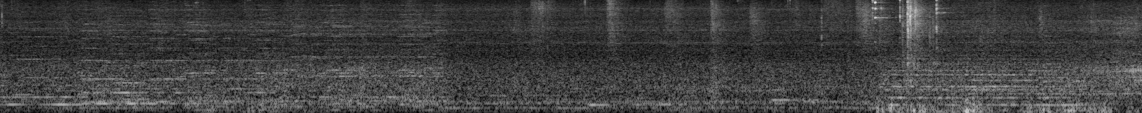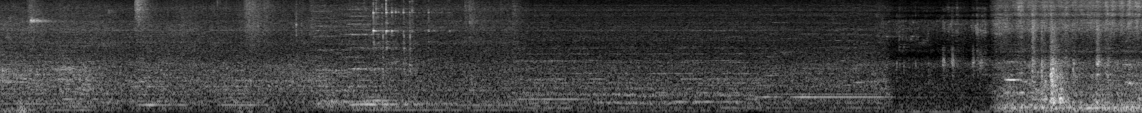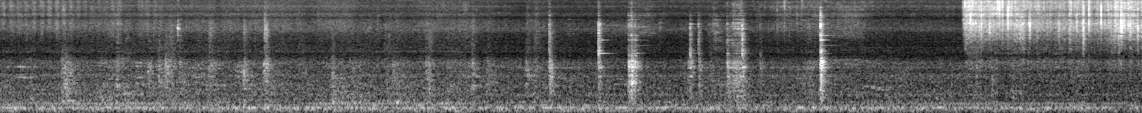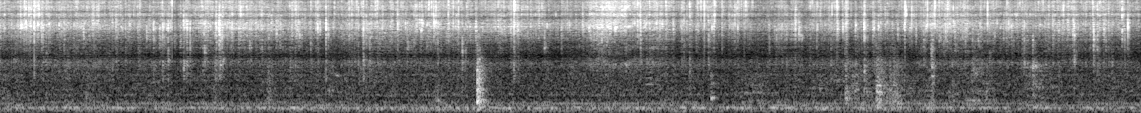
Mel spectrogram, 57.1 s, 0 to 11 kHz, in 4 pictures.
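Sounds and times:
steady low hum: 26.7s - 57.0s
steak sizzling: 40.6s - 57.0s.

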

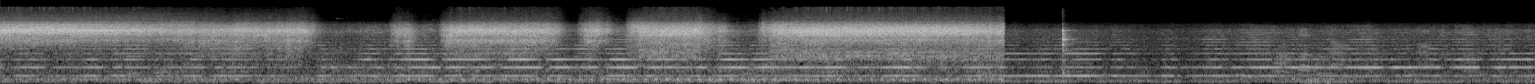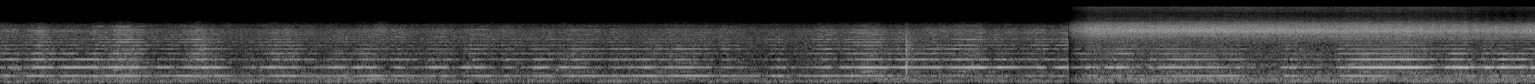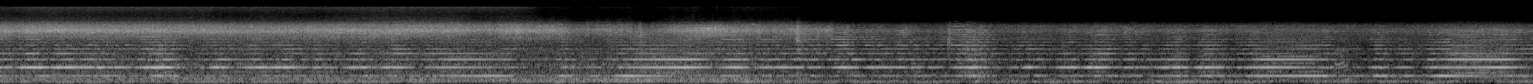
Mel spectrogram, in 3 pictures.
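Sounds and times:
sandpaper hissing on spinning wood: 0.0s - 10.1s, 12.0s - 46.0s
lathe motor humming: 0.0s - 14.9s, 26.0s - 40.0s.

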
